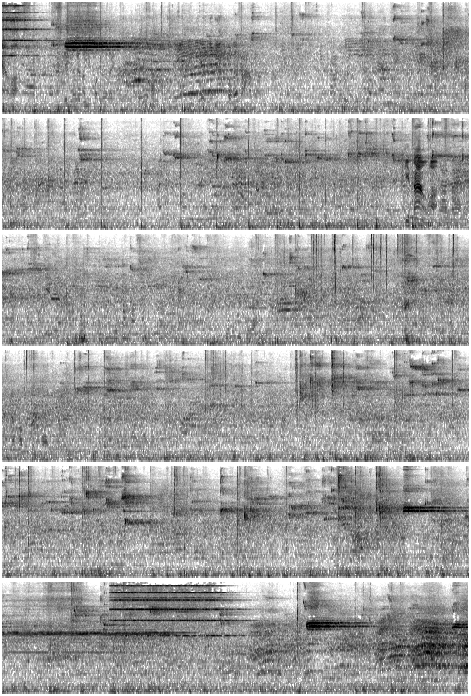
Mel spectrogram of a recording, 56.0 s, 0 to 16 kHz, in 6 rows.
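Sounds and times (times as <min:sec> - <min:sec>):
murmur of voices: 0:00.0 - 0:56.0.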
